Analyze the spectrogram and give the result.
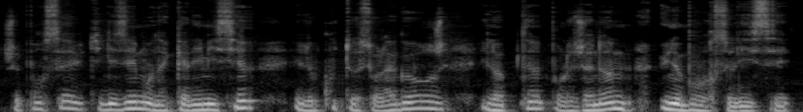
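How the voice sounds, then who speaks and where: Man reading as proud wounded older gentleman, insistent and agitated, warm husky voice, audiobook. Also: mid-range voice, a little fast, close to an everyday voice. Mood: self-justifying. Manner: agitated, reasoning aloud, insistent. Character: bitter obsessive middle-aged man, proud and wounded.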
